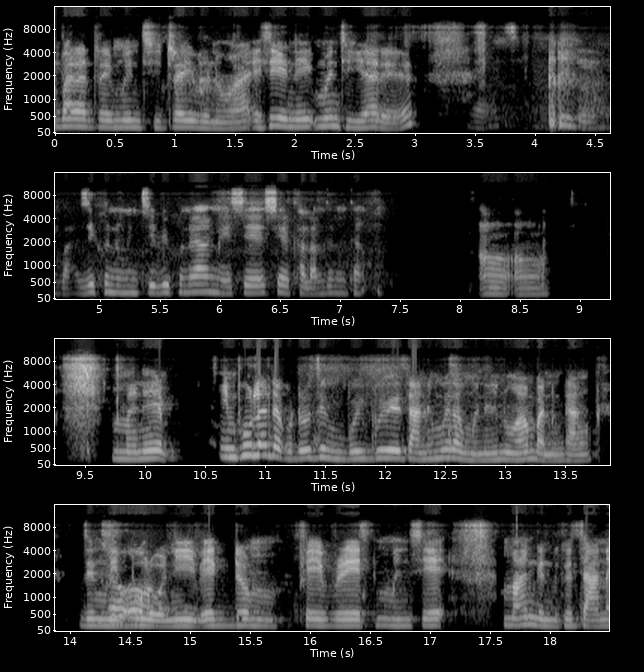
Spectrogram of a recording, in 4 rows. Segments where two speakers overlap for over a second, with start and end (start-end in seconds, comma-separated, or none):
none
